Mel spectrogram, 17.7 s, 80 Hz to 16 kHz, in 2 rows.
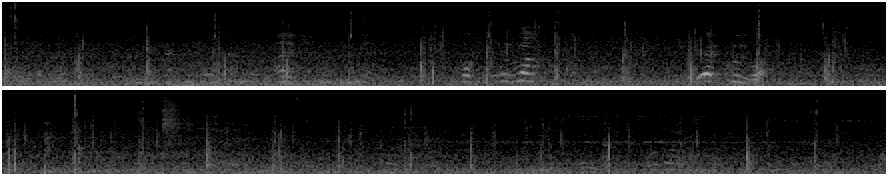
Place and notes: Saint-Gilles, Belgium - The Accordion player in the market
The busker in the market street, playing accordion. Audio Technica BP4029 and FOSTEX FR-2LE.
België - Belgique - Belgien, European Union, 20 June 2013, ~16:00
